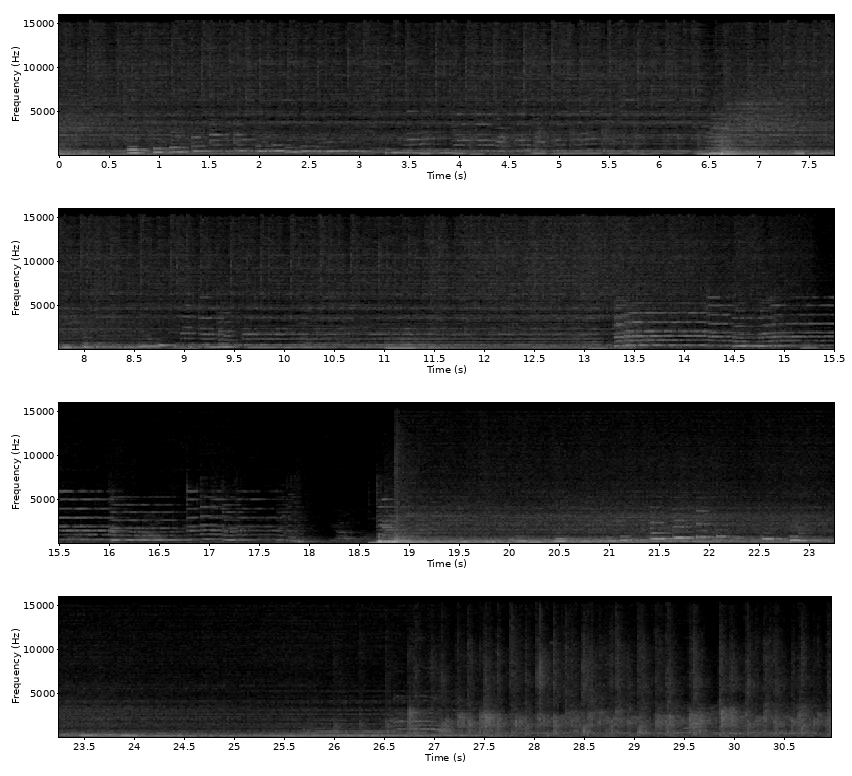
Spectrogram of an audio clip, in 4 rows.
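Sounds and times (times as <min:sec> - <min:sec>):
organ chords and runs: 0:00.0 - 0:02.0, 0:04.1 - 0:14.5, 0:18.7 - 0:27.4
loud full-band hit: 0:00.0 - 0:02.2, 0:03.3 - 0:13.5, 0:18.7 - 0:27.0
organ guitar and drums band: 0:00.0 - 0:18.0, 0:18.6 - 0:27.7
audience applause: 0:25.6 - 0:30.9.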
